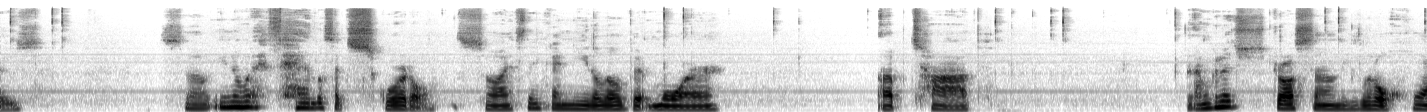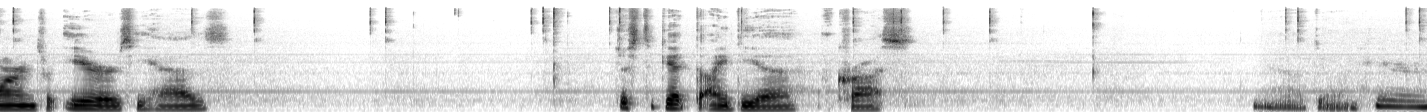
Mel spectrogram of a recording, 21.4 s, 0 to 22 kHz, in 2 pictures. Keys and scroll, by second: 8.8 p, 13.4-14.2 typing.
